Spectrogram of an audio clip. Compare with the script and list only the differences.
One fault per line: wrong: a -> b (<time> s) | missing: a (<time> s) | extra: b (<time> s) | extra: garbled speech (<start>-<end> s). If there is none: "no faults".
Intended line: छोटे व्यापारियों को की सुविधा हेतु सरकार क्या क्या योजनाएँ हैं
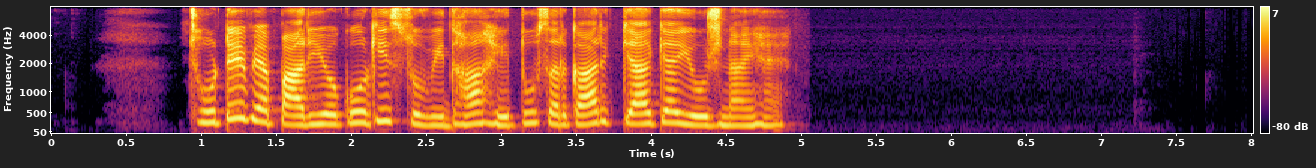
no faults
